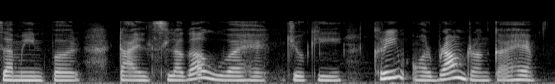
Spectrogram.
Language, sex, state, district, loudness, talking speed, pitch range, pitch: Hindi, female, Jharkhand, Ranchi, -17 LUFS, 150 wpm, 190-210 Hz, 195 Hz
